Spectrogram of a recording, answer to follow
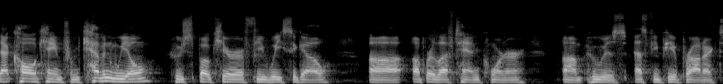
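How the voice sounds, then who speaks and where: A man with an American accent and a normal speaking voice talks at a moderate pace at medium pitch, his intonation fairly even and his loudness very even against a quiet background. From US, Wyoming small town. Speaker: venture capitalist and former startup founder. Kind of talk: talk to a university audience.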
